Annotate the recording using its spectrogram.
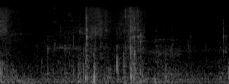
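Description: A few faint, short scratchy strokes of a paintbrush on a stretched canvas as red paint is worked in, against quiet room tone.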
